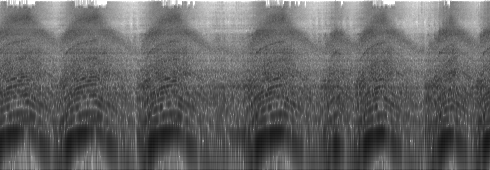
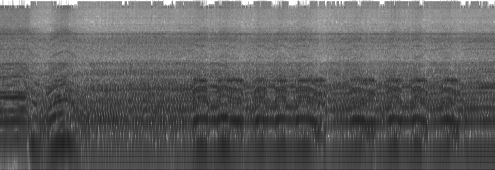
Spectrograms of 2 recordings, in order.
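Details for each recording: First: Homelite string trimmer with a new aftermarket Chinese carburetor. Engine revs up and falls back about every two seconds, never settling to a steady idle; the idle screw doesn't reach the throttle arm, so idle can't be adjusted. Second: Homelite string trimmer with new non-OEM Chinese carburetor, started on choke; small two-stroke buzzes high and steady, blipping through throttle with clean pickup; normal running.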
